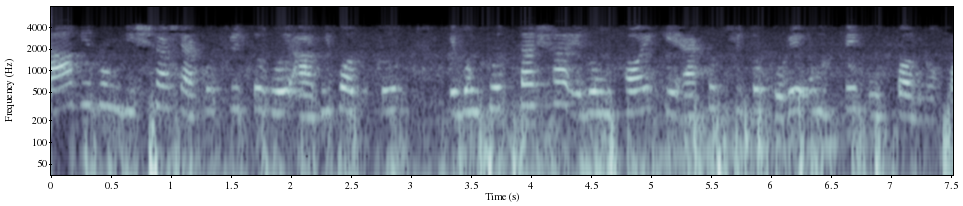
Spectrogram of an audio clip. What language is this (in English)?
Bangla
